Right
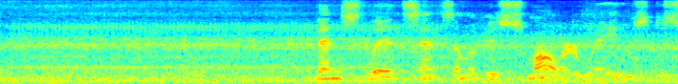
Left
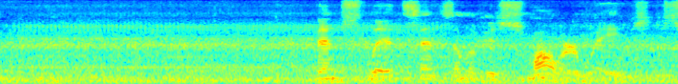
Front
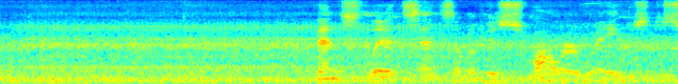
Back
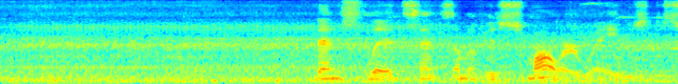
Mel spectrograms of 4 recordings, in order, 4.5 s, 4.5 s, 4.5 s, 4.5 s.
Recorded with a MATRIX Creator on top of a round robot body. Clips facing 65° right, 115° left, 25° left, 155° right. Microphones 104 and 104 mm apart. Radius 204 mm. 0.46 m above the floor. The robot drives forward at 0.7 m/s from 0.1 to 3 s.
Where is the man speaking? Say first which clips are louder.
Right 4 dB, back 1 dB; 110° right, 1.1 m; by 4.5 s 150° right, 1.4 m.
